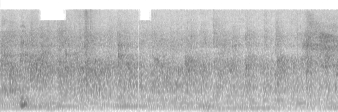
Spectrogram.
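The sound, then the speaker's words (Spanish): A crowd applauds the volunteers steadily, a dense wash of many hands clapping at once that holds at a fairly even level throughout without tapering off. “Les podemos dar un aplauso a los voluntarios.”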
